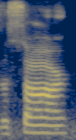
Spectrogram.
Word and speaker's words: Asar: use those terms, but the Medu Neter clearly has it written to pronounce it as Asar, Aset, and Haru.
